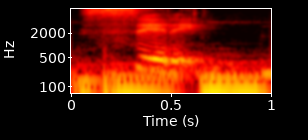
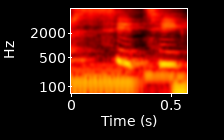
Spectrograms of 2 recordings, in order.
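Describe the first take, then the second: First: The t becomes a quick r-like tap, American style. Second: The t is pronounced clearly, British style.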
